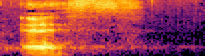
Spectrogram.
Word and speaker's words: eth: is the word eth. If you want to write it out in English, you could write A-Y-T-H, or if you pronounced it a little bit more correctly, just E-T-H would do.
